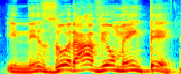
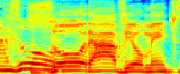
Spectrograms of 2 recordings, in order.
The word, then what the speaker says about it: inexoravelmente: Por favor, Ensinem ao Brasil que a pronúncia correta dessa palavra, por incrível que pareça, é inexoravelmente. – Ah, inexoravelmente. – Sério? – Idiota, eu. É, não é xô, é zo, segundo a Yara Ruda.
